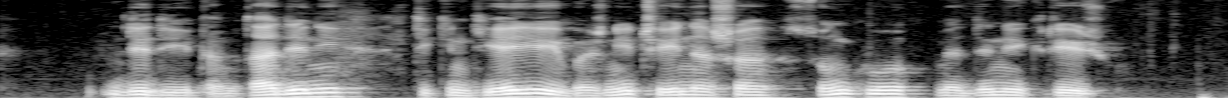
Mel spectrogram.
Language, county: Lithuanian, Marijampolė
